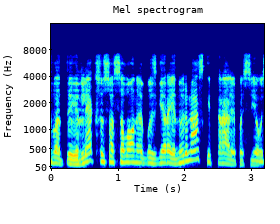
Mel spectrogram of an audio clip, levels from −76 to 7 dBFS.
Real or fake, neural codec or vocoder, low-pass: fake; codec, 16 kHz, 16 kbps, FreqCodec, smaller model; 7.2 kHz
